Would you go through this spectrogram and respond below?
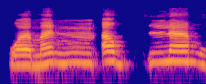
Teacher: setengah orang dia buat hilang terus suara dha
